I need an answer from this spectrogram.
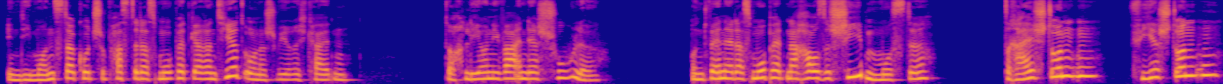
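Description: A woman narrating a suspense story as an audiobook, in a tense and measured storytelling manner. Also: fairly high pitch, a little mellow, dry recording, studio quality.

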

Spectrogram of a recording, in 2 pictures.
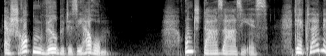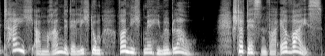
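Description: A woman reads a children's storybook aloud, with a lively voice that swoops up and down for drama. The recording is close and dry, with no room sound. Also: on the low side, unhurried, breathy edge, no echo. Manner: expressive, dramatic reading. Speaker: audiobook narrator. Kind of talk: storybook narration.

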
